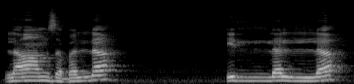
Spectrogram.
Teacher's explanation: پہلے حمزہ کے ساتھ لام کو ملایا جائے گا، پھر لام کو لام کے ساتھ ملا کر پڑھا جائے گا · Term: لام مشدد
